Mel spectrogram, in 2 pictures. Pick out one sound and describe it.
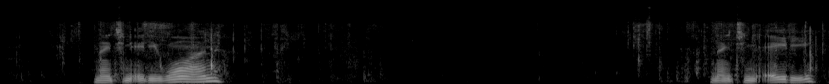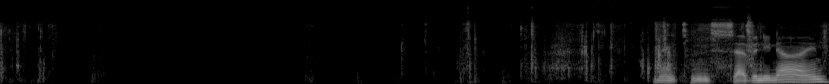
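Plastic binder pages rustle as they are turned.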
